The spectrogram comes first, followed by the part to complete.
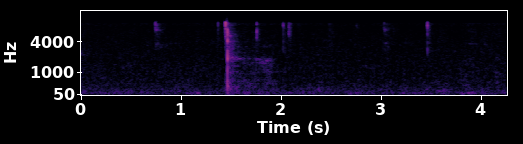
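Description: Near silence with a few faint, short clicks scattered through it, the clearest about a second and a half in.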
